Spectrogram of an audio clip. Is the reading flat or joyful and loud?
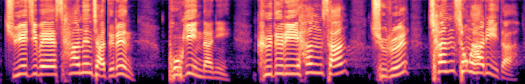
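joyful. It is read loudly, bursting with joy. The reader is moved to praise by the words. The speaker calls it right. "목소리를 높이고 마음을 담아서 ... 기쁨의 마음이 터져 나오게"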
